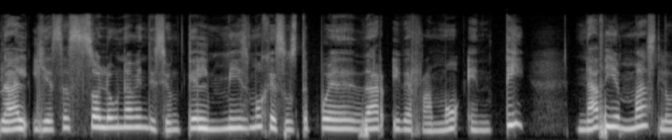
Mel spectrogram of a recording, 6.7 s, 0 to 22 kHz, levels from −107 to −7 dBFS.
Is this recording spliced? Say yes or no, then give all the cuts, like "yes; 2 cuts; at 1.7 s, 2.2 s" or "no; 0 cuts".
no; 0 cuts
